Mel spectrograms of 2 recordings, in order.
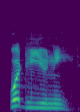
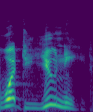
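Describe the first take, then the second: First: The question sounds sincere and caring. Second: The question sounds sarcastic and mocking. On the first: The speaker truly wants to help, even at a cost. The speaker calls it right. "not that way" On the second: The speaker does not really want to help. The speaker calls it wrong. "See, I say it sarcastically"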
